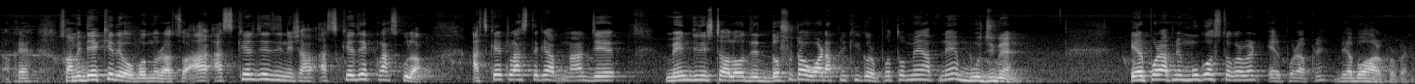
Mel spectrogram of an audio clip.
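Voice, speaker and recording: A man with a Bengali accent teaching a casual spoken-English lesson, often asking "okay?" and calling listeners "brother", drawing out example words slowly. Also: high voice, a little mellow, a little hiss or hum. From Bangladesh.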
